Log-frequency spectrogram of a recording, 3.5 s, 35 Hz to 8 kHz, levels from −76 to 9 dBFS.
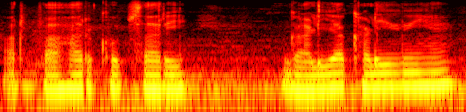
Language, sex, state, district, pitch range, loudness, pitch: Hindi, male, Uttar Pradesh, Lucknow, 105-115 Hz, -15 LUFS, 110 Hz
